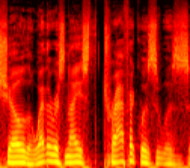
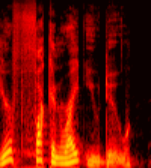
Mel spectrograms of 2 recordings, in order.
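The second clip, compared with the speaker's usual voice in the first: acted-out, mock-angry, furious tone; 7 dB quieter than usual. Retelling snapping back at a man who asked about sarcasm, retelling an angry retort. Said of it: "so fucking angry".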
